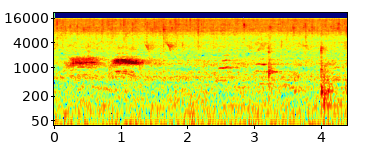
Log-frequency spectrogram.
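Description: Ground spices for a fish curry are stirred in a hot pan, a soft low sizzle with light scraping of the spoon, with faint crow caws in the background.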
